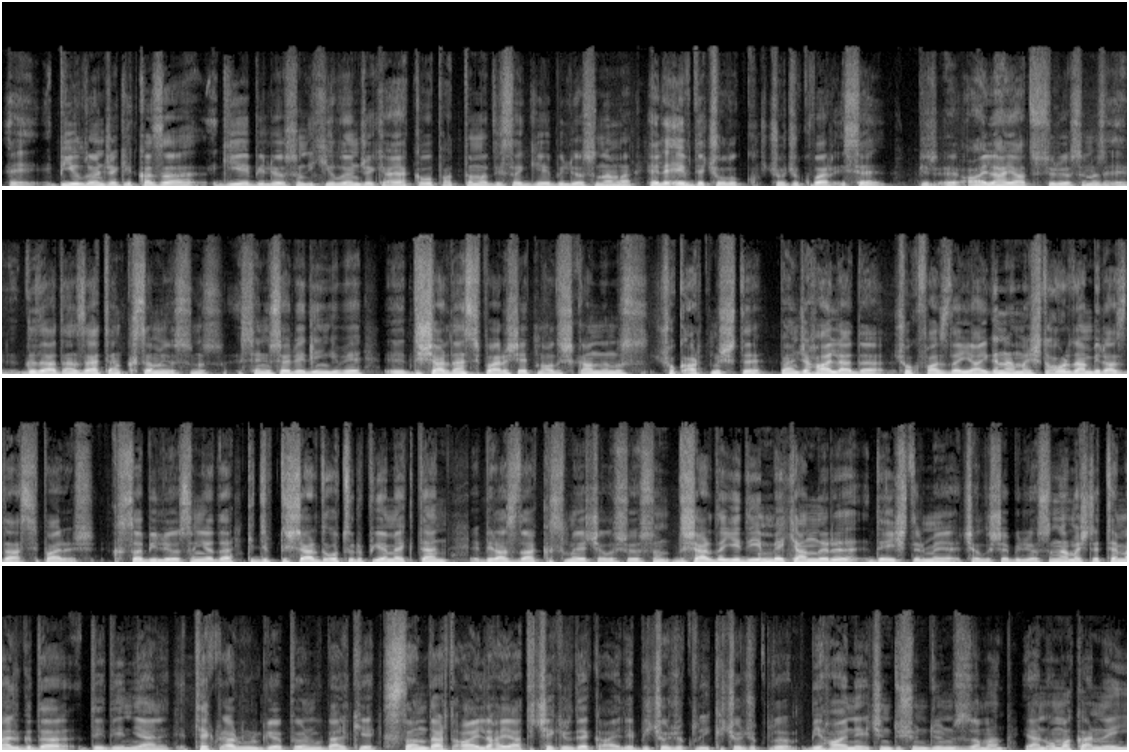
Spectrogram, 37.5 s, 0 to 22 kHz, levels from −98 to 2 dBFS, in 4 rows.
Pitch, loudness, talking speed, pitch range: 130 Hz, -21 LUFS, 145 wpm, 115-150 Hz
